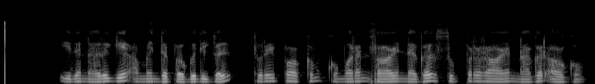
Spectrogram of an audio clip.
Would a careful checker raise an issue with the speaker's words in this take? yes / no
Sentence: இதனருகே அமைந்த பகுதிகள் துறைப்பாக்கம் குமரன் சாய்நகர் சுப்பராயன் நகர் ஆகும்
no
